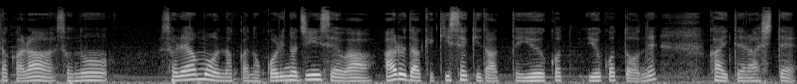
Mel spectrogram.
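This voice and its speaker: This woman's voice has a dark, mellow tone and a fairly low pitch with ordinary pitch variation. She moves at a moderate pace. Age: 40s. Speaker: illustrator and podcast host. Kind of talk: casual solo monologue. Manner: frequent laughter.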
